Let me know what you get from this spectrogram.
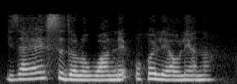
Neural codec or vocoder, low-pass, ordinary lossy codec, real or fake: codec, 16 kHz in and 24 kHz out, 0.4 kbps, LongCat-Audio-Codec, fine tuned four codebook decoder; 10.8 kHz; none; fake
